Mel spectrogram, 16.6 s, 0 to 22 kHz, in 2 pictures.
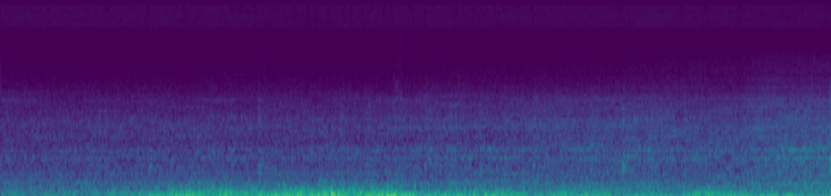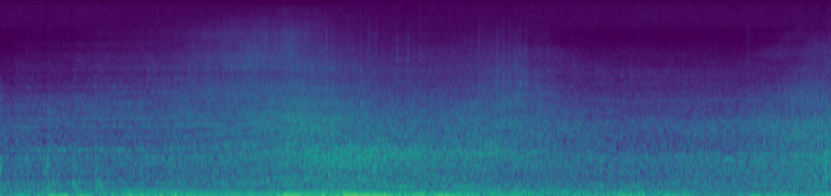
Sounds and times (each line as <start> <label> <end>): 8.3 all sorts of cars 16.6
